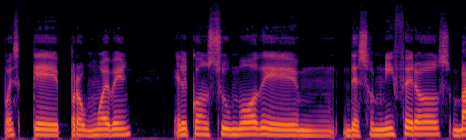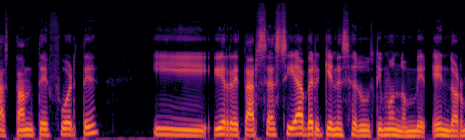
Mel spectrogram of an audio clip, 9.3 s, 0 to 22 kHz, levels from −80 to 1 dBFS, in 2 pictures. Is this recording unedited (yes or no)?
yes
